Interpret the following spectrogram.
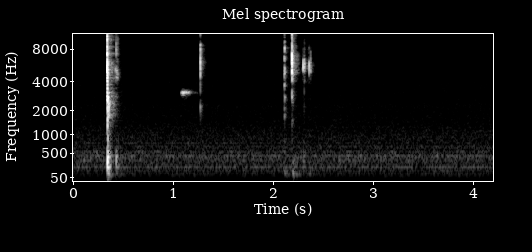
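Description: Faint clicks of typing on a computer keyboard: a single sharp keystroke, another about a second later, then a quick run of three or four keys about two seconds in.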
